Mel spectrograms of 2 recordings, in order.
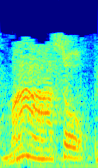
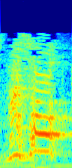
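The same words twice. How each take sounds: First: Said in the usual way. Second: High, loud order with a laugh; laughing command. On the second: Retold or imitated. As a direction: bark it out gleefully.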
